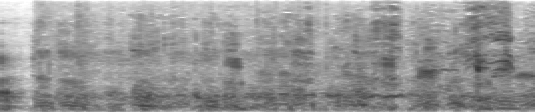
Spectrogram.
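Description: Pigs grunting steadily, with harsher squeals breaking through now and then.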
